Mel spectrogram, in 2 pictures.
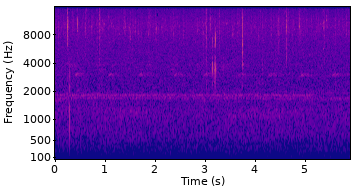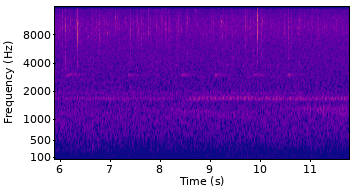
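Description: Faint crackling of glowing fire embers: scattered soft snaps over a steady hiss, with a faint high chirp repeating evenly about twice a second.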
